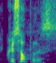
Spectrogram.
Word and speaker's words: Chrysopoulos: We are back with Chrysopoulos. Chrysopoulos. You have it now.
